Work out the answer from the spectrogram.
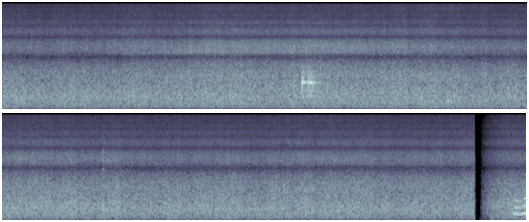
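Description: Mutton and tomato-purée masala sizzling steadily in hot oil in a karahi as it is fried and stirred with a wooden spoon. One brief louder sound about four and a half seconds in, and the sound cuts out for a moment near the end.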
